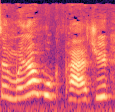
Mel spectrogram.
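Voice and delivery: ordinary talk, nothing marked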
